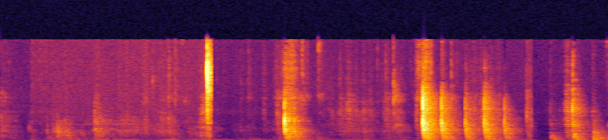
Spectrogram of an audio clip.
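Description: Spline roller and screwdriver pressing rubber spline into the groove of an aluminum window-screen frame: a sharp click about two seconds in, then a cluster of knocks and clicks of tool and metal frame from about four seconds.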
